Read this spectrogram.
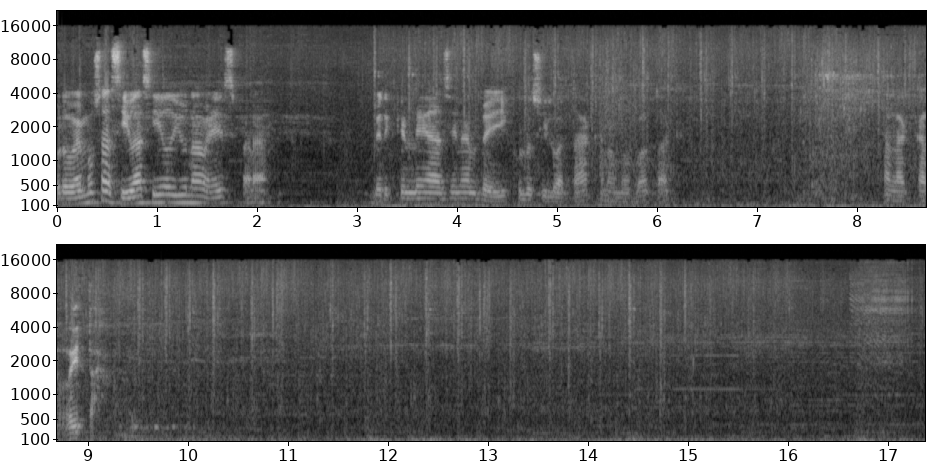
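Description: A wooden cart rumbles and creaks as it is pulled over rough ground.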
